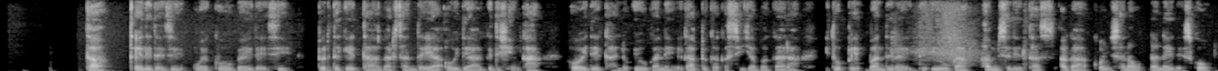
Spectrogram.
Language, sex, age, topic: Gamo, male, 25-35, government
